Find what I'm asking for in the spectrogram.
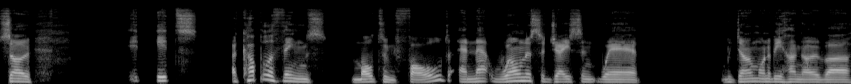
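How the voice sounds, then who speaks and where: Someone with an Australian accent speaks with ordinary pitch variation and long, frequent pauses, in a very clean recording with a silent background and a dry, close sound with no echo. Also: man. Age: 40s. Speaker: beverage entrepreneur. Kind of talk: interview conversation.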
